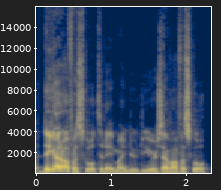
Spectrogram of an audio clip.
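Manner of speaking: ordinary talk, nothing marked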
